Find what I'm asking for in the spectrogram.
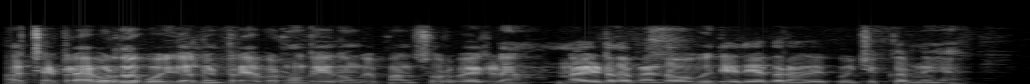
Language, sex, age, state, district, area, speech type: Punjabi, male, 30-45, Punjab, Shaheed Bhagat Singh Nagar, rural, spontaneous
